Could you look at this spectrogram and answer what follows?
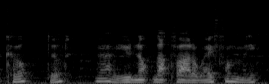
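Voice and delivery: ordinary talk, nothing marked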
